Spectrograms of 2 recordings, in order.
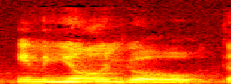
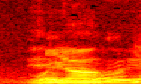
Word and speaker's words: Nyong'o: We got an Academy Award winner, Lupita Nyong'o. Did I say that wrong? – Nyong'o, you tried.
